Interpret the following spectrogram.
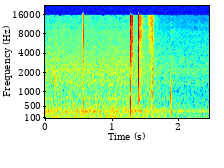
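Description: Five short, sharp taps and clicks close to the microphone as a pencil with an eraser tip knocks against the phone being filmed with, the two loudest close together about a second and a quarter in. A low steady hum runs underneath.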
